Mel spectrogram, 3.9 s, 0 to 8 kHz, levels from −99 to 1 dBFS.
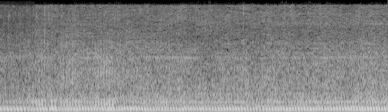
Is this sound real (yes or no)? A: yes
